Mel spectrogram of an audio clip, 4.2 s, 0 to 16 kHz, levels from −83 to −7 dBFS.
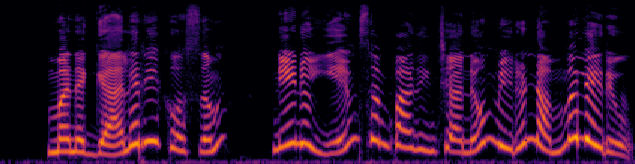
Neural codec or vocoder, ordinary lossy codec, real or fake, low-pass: none; none; real; 14.4 kHz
